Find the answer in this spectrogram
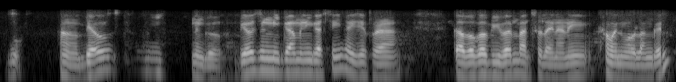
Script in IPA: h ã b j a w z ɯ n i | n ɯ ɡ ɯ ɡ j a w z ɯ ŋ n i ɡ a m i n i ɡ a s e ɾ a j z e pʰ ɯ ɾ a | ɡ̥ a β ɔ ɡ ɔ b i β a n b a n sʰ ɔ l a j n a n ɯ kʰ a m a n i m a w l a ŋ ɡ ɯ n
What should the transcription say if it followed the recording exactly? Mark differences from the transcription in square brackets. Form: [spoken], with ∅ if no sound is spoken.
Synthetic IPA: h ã b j a w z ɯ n i | n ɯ ɡ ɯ [b] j a w z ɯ ŋ n i ɡ a m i n i ɡ a s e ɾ a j z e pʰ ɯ ɾ a | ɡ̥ a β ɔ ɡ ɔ b i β a n b a n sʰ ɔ l a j n a n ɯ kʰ a m a n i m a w l a ŋ ɡ ɯ n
